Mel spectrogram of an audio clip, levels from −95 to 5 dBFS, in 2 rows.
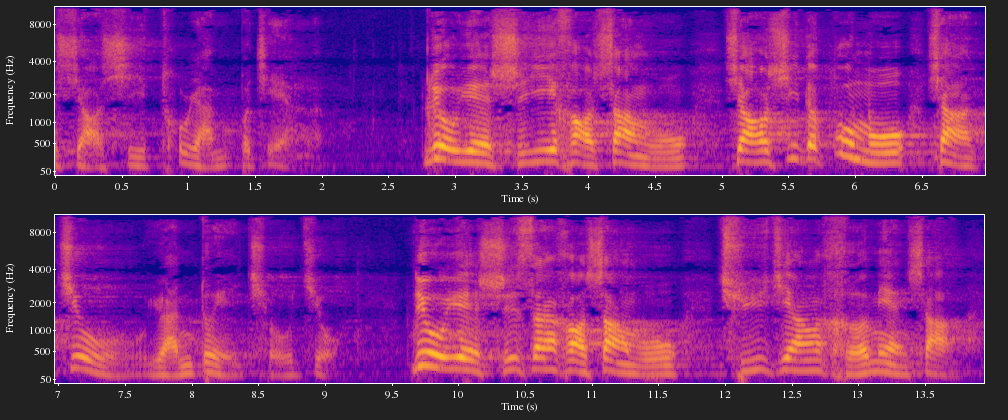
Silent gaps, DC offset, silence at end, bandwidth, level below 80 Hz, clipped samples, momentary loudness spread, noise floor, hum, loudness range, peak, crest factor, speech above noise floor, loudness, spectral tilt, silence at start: none; under 0.1%; 0.05 s; 11 kHz; -60 dBFS; under 0.1%; 18 LU; -62 dBFS; none; 4 LU; -2 dBFS; 20 dB; 42 dB; -20 LUFS; -3.5 dB/octave; 0 s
